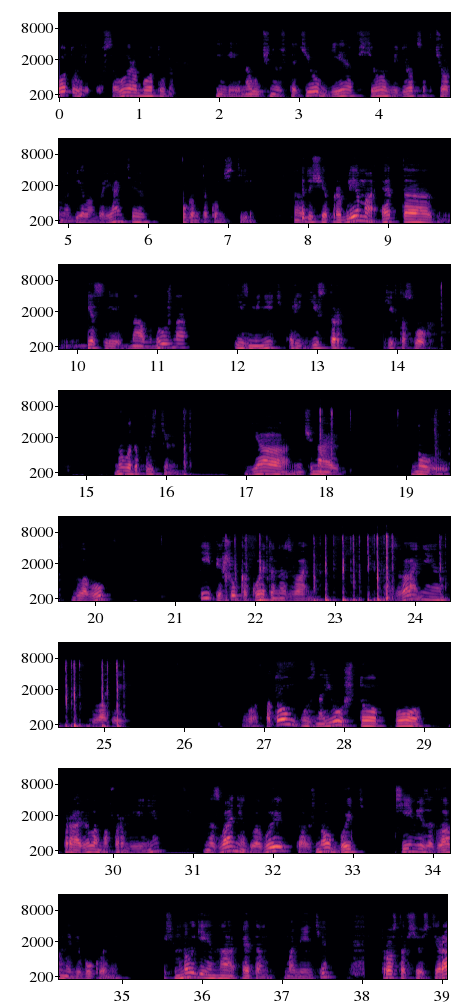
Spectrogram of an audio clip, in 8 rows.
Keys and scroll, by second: 19.4 Escape.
